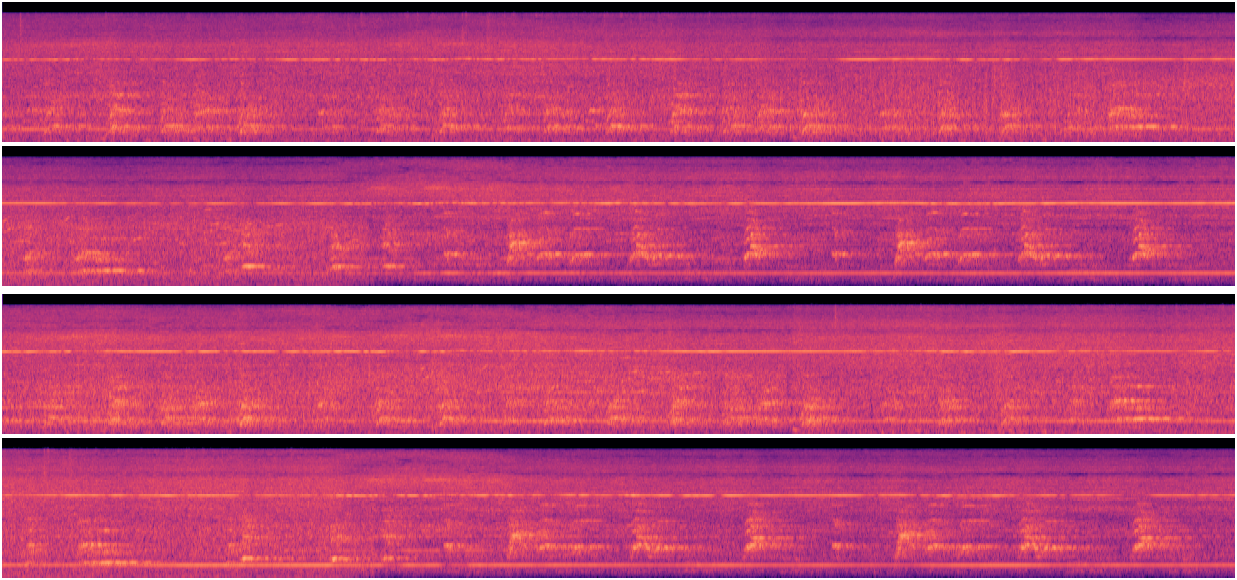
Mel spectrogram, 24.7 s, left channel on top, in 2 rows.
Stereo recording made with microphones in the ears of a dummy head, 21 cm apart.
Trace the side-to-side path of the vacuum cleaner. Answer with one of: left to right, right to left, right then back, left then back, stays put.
right to left.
